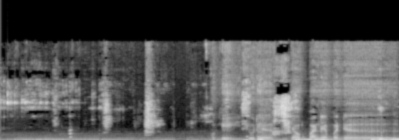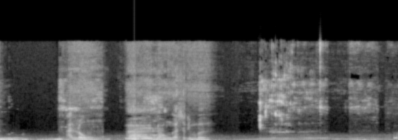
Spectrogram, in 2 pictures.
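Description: A young man talks calmly over an online call.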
